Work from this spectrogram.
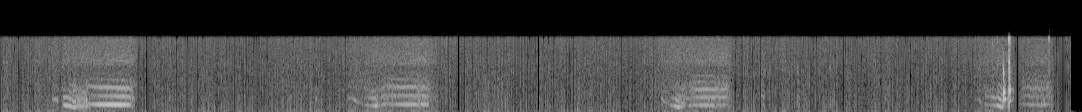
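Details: A male pet cat, described as a loud snorer, purrer and breather, snoring steadily: buzzy, slightly rising tonal snores recur roughly every three seconds, about four in all, with a sharp click near the end.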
